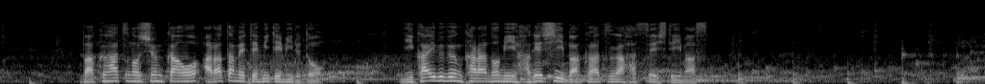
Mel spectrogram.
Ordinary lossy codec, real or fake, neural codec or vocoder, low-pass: none; fake; codec, 16 kHz, 4 kbps, FunCodec, trained on Chinese and English, 50 frames a second; 7.2 kHz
